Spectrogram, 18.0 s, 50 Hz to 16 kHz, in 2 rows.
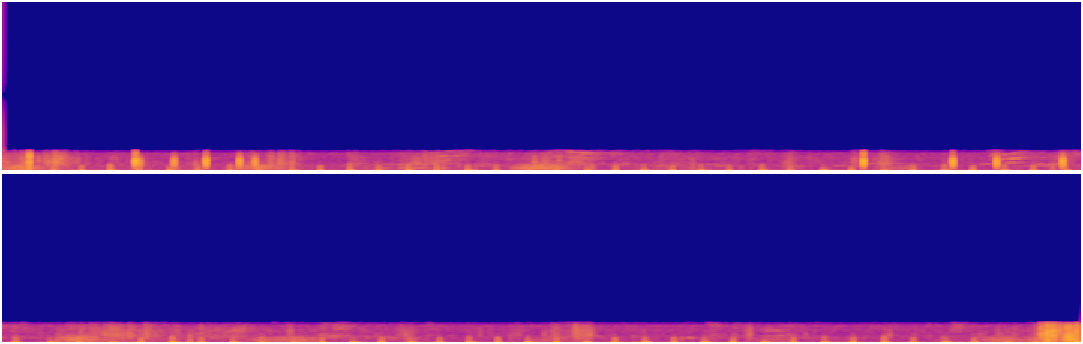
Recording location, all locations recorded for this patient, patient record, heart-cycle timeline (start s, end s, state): mitral valve (MV)
aortic valve (AV)+pulmonary valve (PV)+tricuspid valve (TV)+mitral valve (MV)
#Age: Child
#Sex: Male
#Height: 116.0 cm
#Weight: 20.5 kg
#Pregnancy status: False
#Murmur: Absent
#Murmur locations: nan
#Most audible location: nan
#Systolic murmur timing: nan
#Systolic murmur shape: nan
#Systolic murmur grading: nan
#Systolic murmur pitch: nan
#Systolic murmur quality: nan
#Diastolic murmur timing: nan
#Diastolic murmur shape: nan
#Diastolic murmur grading: nan
#Diastolic murmur pitch: nan
#Diastolic murmur quality: nan
#Outcome: Normal
#Campaign: 2015 screening campaign
0.00	2.62	unannotated
2.62	2.72	S2
2.72	2.86	diastole
2.86	2.98	S1
2.98	3.06	systole
3.06	3.20	S2
3.20	3.36	diastole
3.36	3.50	S1
3.50	3.60	systole
3.60	3.72	S2
3.72	3.86	diastole
3.86	3.98	S1
3.98	4.10	systole
4.10	4.18	S2
4.18	4.34	diastole
4.34	4.48	S1
4.48	4.58	systole
4.58	4.70	S2
4.70	4.86	diastole
4.86	4.98	S1
4.98	5.08	systole
5.08	5.18	S2
5.18	5.30	diastole
5.30	5.46	S1
5.46	5.56	systole
5.56	5.66	S2
5.66	5.78	diastole
5.78	5.90	S1
5.90	6.04	systole
6.04	6.14	S2
6.14	6.30	diastole
6.30	6.42	S1
6.42	6.54	systole
6.54	6.66	S2
6.66	6.82	diastole
6.82	6.94	S1
6.94	7.06	systole
7.06	7.16	S2
7.16	7.32	diastole
7.32	7.44	S1
7.44	7.56	systole
7.56	7.66	S2
7.66	7.82	diastole
7.82	7.96	S1
7.96	8.06	systole
8.06	8.16	S2
8.16	8.32	diastole
8.32	8.44	S1
8.44	8.56	systole
8.56	8.68	S2
8.68	8.84	diastole
8.84	8.94	S1
8.94	9.08	systole
9.08	9.18	S2
9.18	9.36	diastole
9.36	9.50	S1
9.50	9.60	systole
9.60	9.72	S2
9.72	9.88	diastole
9.88	10.00	S1
10.00	10.12	systole
10.12	10.22	S2
10.22	10.38	diastole
10.38	10.50	S1
10.50	10.62	systole
10.62	10.74	S2
10.74	10.90	diastole
10.90	11.02	S1
11.02	11.14	systole
11.14	11.24	S2
11.24	11.40	diastole
11.40	11.52	S1
11.52	11.60	systole
11.60	11.74	S2
11.74	11.90	diastole
11.90	12.02	S1
12.02	12.10	systole
12.10	12.24	S2
12.24	12.36	diastole
12.36	12.48	S1
12.48	12.58	systole
12.58	12.72	S2
12.72	12.86	diastole
12.86	12.98	S1
12.98	13.10	systole
13.10	13.18	S2
13.18	13.34	diastole
13.34	13.46	S1
13.46	13.56	systole
13.56	13.70	S2
13.70	13.82	diastole
13.82	13.94	S1
13.94	14.04	systole
14.04	14.18	S2
14.18	14.32	diastole
14.32	14.44	S1
14.44	14.54	systole
14.54	14.68	S2
14.68	14.82	diastole
14.82	14.94	S1
14.94	15.06	systole
15.06	15.18	S2
15.18	15.32	diastole
15.32	15.44	S1
15.44	15.56	systole
15.56	15.66	S2
15.66	15.82	diastole
15.82	15.94	S1
15.94	16.06	systole
16.06	16.16	S2
16.16	16.32	diastole
16.32	16.44	S1
16.44	16.58	systole
16.58	16.68	S2
16.68	16.82	diastole
16.82	16.94	S1
16.94	17.04	systole
17.04	17.16	S2
17.16	17.98	unannotated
